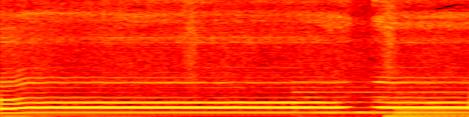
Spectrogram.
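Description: A woman singing one long held note into the microphone, sliding slightly up into it at the start, in a slow jazz-style song. Near the end a plucked double bass note comes in underneath.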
